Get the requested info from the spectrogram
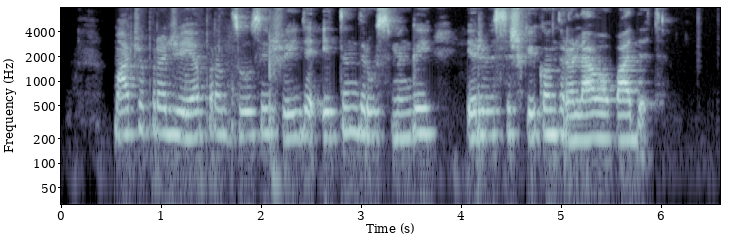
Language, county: Lithuanian, Kaunas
